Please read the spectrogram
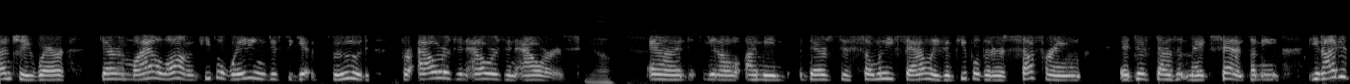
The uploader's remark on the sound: Listeners call in to talk about their opinion on the new package.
